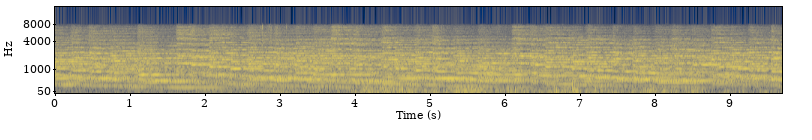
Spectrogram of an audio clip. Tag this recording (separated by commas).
church bell ringing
